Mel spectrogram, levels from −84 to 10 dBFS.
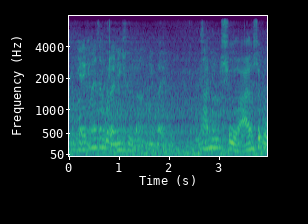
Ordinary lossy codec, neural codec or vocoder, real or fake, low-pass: none; codec, 16 kHz, 16 kbps, FunCodec, trained on Chinese and English, 50 frames a second; fake; 7.2 kHz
